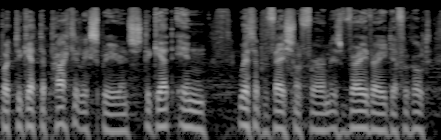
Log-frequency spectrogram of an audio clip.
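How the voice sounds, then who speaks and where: A man with a Northern Irish accent speaks at a very fast pace in a medium pitch. His voice is somewhat breathy. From Northern Ireland. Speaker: lawyer. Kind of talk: interview. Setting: conference event. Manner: halting, with many repetitions.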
